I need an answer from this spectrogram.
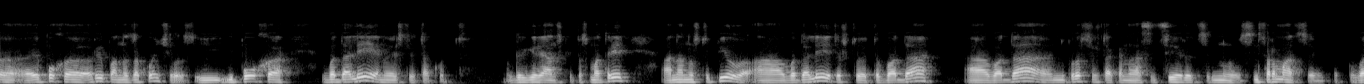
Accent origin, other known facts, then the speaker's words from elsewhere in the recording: Tomsk Oblast, Russia; Я сам родом из Сибири, в Томской области.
